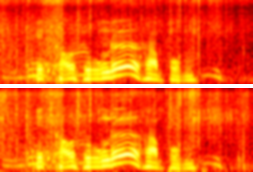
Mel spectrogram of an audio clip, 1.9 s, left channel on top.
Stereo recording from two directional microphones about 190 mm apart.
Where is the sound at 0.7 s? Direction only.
5° right (ahead or behind).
